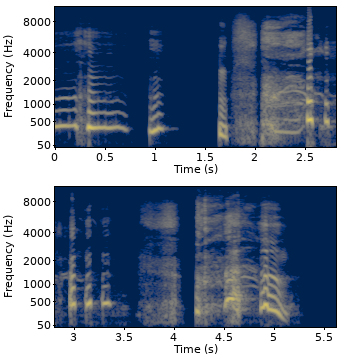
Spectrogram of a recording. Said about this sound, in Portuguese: É um pigarinho. É um cuspão aqui, ó.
